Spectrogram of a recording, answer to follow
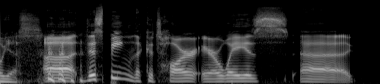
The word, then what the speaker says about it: Qatar: and then it was guitar rways guitar Grand Prix yeah uh stupid very stupid but it was a guars Grand Prix or sorry cutter I guess is how we're supposed to be pronouncing that we're not going back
